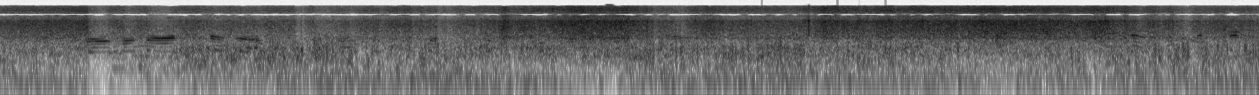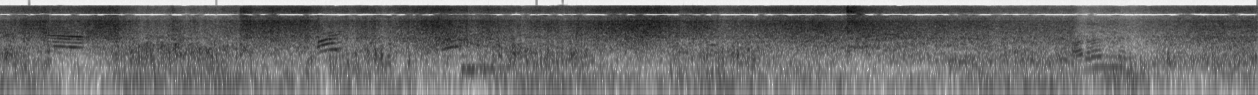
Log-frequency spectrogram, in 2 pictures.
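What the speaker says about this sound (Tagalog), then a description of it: "Grabe ang lakas ng hangin po." Strong typhoon wind roars and buffets the microphone continuously near a seaside hut, with rushing gusts and surf-like noise throughout and no clear speech.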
